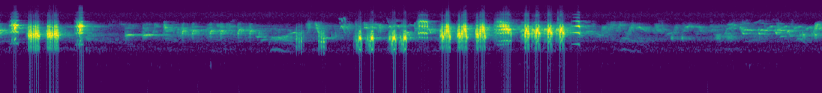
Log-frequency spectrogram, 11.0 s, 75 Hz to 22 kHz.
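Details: On the Tovačov fishponds in the Czech Republic, 2013–2014, great crested grebes with chicks give high, squeaky calls. A short burst comes first, then softer twittering, then a fast run of shrill peeps and a quieter tail.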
